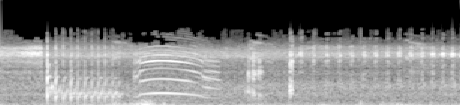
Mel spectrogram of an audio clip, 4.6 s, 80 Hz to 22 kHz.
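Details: Northern royal albatross practising courtship with skycalls, bill clapping and yapping alongside three others, October 23, 2023. A fast rattle, then an arched, moaning harmonic call near one second long, then scattered clicks and yaps over wind.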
